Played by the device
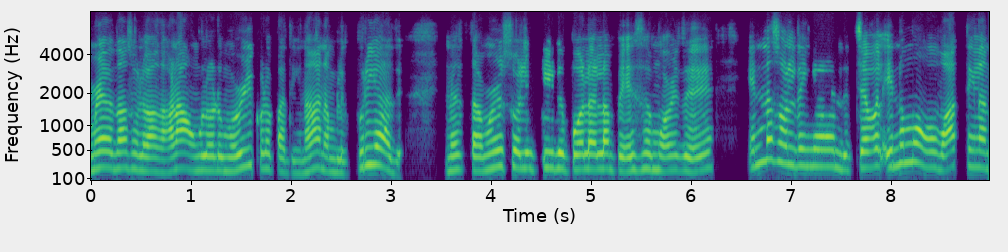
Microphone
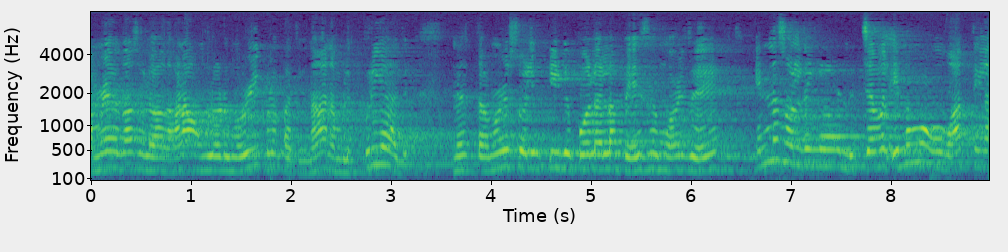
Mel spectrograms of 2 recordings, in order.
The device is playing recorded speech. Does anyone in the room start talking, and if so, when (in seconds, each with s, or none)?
none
